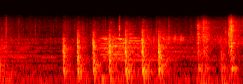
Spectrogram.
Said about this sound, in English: I wasn't sure who or what I would find in that beach house, but I was sure no amount of talk could persuade Mr. Dixon to leave until I did. I knocked on the door for a good minute before it finally opened.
